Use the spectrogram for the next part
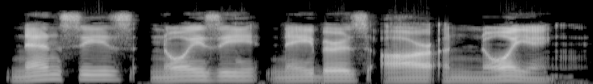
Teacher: but actually there is no breath coming out of your mouth you use your tongue to stop your breath and make the sound resonate in the nasal cavity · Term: the n sound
